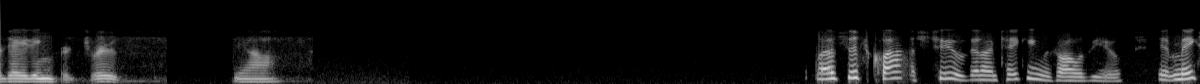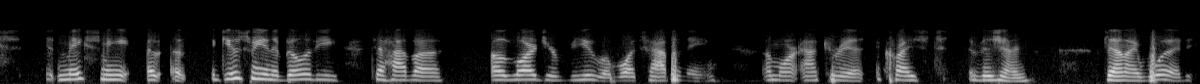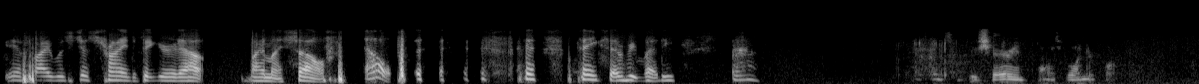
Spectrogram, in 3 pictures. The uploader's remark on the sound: ACIM Daily Conference Call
